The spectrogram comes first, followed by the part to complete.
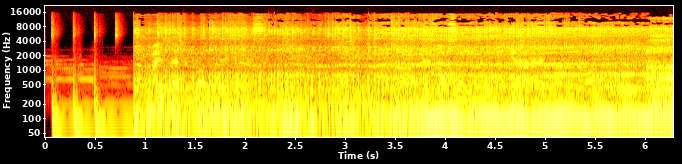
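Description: Beat-driven music cuts off about a second in, and the steady low drone of a leaf blower's small engine takes over, getting louder from about four seconds in, with a man's voice over it.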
